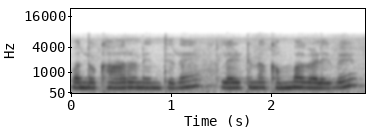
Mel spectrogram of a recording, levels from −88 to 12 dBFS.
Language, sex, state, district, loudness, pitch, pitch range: Kannada, female, Karnataka, Koppal, -15 LUFS, 215 Hz, 210-225 Hz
